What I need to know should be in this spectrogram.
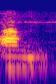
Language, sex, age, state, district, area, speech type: Sindhi, male, 45-60, Delhi, South Delhi, urban, conversation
